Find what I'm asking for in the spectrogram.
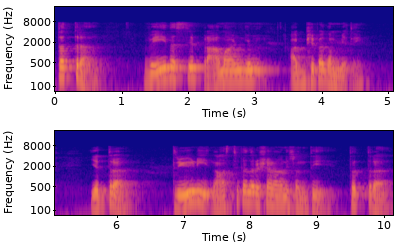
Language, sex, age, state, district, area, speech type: Sanskrit, male, 30-45, Karnataka, Kolar, rural, spontaneous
